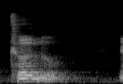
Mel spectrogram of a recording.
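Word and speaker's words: colonel: I mean why does C ओ एल ओ एन इ L sound like कर्नल एंड why does the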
